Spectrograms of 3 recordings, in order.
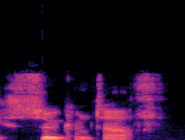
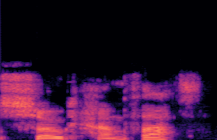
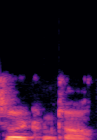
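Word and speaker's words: Souksamthath: So I had no idea how to pronounce it beyond Soukhamthath, which sounds really weird and funny to say, but it's Sukumtath, so I now know how to say it.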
